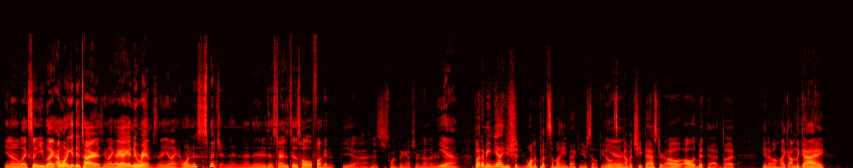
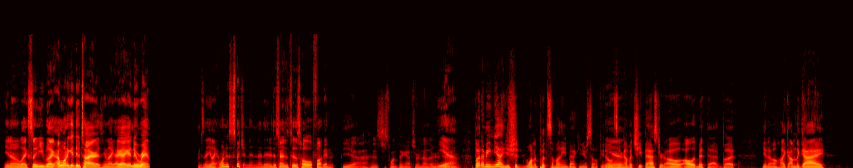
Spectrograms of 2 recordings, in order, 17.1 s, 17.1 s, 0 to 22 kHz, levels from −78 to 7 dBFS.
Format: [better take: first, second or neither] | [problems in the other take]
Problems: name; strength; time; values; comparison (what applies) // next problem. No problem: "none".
first | audio freezing; at 3 s for 1 s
